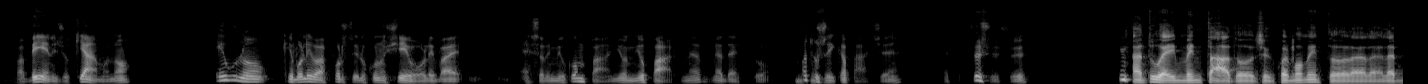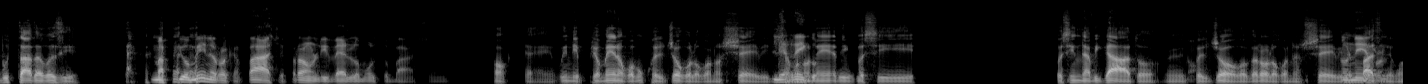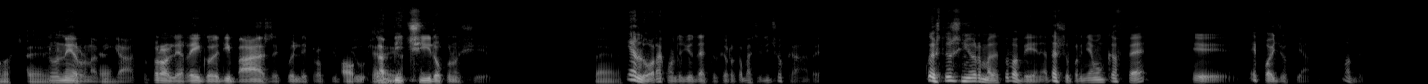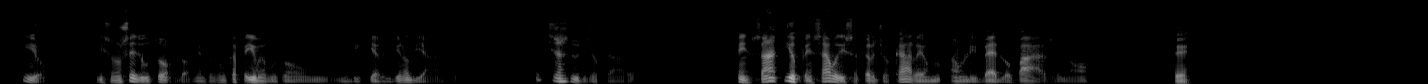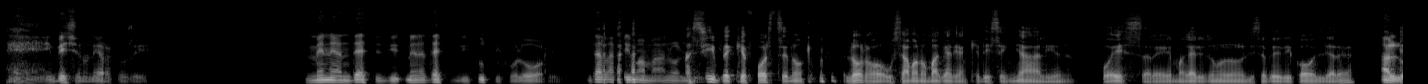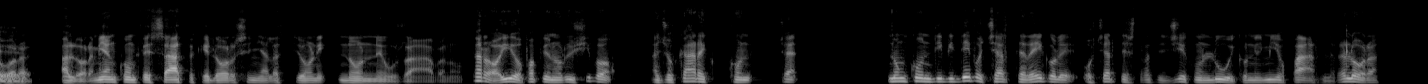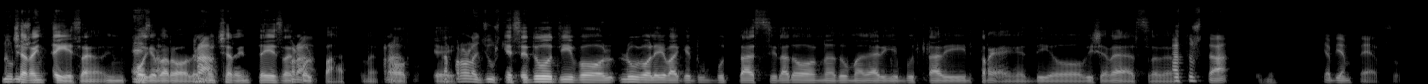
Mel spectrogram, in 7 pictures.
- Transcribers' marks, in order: other noise; put-on voice: "Sì, sì, sì"; "cioè" said as "ceh"; tapping; other background noise; chuckle; "conoscevo" said as "conosceo"; unintelligible speech; chuckle; chuckle; "Allora" said as "allore"; "Perché" said as "pecché"; chuckle; "proprio" said as "popio"; "allora" said as "ellora"; "Perché" said as "peché"; "dico" said as "diho"; "viceversa" said as "viceversave"
- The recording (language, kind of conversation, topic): Italian, podcast, Puoi raccontarmi di un fallimento che ti ha insegnato qualcosa di importante?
